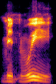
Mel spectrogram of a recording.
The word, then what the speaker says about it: Minuit: Americans traditionally pronounce his name Minuit, as you did. He was French background and would have probably pronounced it Minuit.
